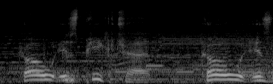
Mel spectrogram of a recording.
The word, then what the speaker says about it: Kou: found me and like commented on it, I pronounced co as cow the entire time.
